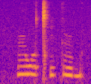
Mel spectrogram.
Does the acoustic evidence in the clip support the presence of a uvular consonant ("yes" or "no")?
no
